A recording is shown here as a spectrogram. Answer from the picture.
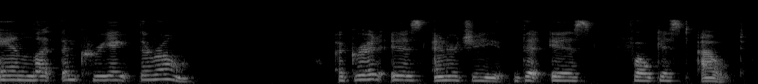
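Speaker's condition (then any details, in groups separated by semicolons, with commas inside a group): No condition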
